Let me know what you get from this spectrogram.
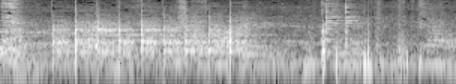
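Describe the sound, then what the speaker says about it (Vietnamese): A knife chops softshell turtle innards into a stuffing mixture, sharp rapid taps on a board in a quick irregular rhythm with a short pause midway. "Mình băm một chút cái phần nội tạng của ba ba để làm nhân để nhồi lòng."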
